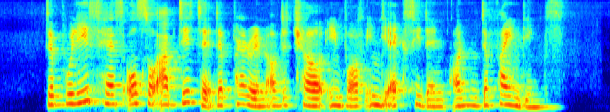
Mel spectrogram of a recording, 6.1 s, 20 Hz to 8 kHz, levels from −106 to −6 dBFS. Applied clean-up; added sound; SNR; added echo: neural mask model Resemble Enhance denoiser.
